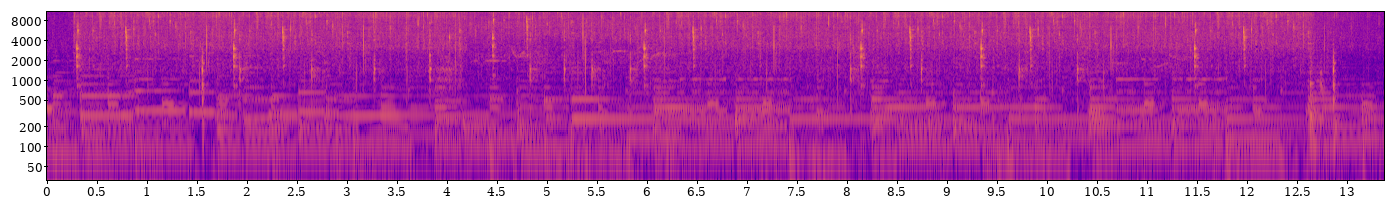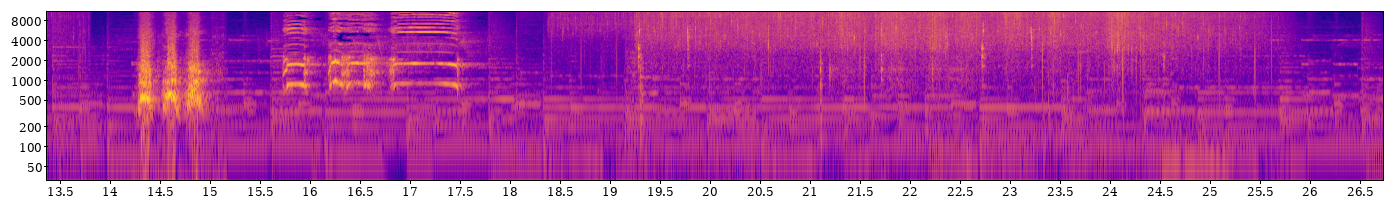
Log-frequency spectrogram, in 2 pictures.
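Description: Food sizzling and crackling as it fries in oil in a miniature pan, over background music. About halfway through the sizzling breaks off and a rooster crows loudly for about three seconds, then the sizzling returns.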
